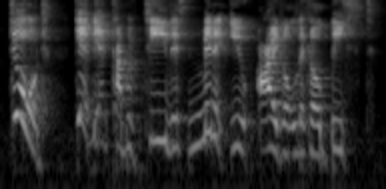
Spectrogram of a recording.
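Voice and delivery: loud, scolding demand; hollered order turning to insult; bad-tempered yell. A narrator's reading. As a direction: yell it as a cross, bossy grandma. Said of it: "she yelled".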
